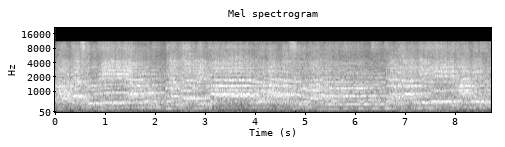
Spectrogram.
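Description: Mixed-voice choir of men and women singing in parts, holding long notes that change about every second.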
